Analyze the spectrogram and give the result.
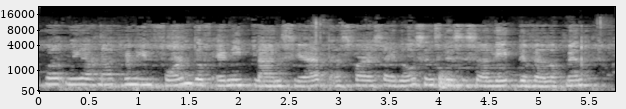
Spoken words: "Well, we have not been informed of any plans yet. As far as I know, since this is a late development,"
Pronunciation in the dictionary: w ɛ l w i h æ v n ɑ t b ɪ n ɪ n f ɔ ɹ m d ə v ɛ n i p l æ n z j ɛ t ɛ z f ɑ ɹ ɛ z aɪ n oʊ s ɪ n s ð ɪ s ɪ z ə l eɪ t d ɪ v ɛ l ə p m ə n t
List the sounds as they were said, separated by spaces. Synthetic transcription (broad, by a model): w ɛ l w i h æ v n ɑ t b ɪ n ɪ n f ɔ ɹ m d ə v ɛ n i p l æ n s j ɛ t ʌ s f ɑ ɹ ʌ s aɪ n oʊ s ɪ n s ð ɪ s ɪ s ə l eɪ t d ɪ v ɛ l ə p m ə n t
